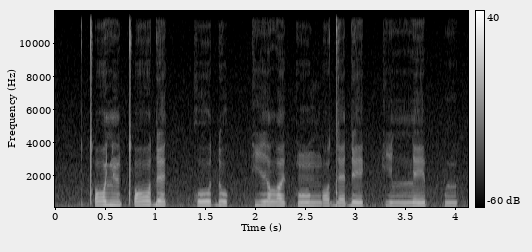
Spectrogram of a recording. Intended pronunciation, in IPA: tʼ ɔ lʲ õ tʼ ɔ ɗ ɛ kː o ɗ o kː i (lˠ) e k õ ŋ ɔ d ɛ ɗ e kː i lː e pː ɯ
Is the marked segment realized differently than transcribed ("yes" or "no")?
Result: no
